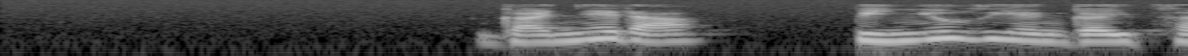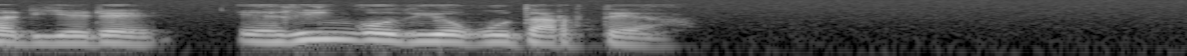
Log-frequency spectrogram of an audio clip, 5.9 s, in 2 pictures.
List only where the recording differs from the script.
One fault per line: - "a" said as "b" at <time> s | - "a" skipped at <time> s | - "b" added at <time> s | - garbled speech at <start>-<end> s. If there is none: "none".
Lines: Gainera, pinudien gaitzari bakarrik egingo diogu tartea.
- "bakarrik" said as "ere" at 3.2 s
